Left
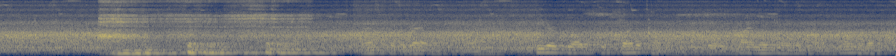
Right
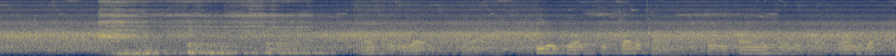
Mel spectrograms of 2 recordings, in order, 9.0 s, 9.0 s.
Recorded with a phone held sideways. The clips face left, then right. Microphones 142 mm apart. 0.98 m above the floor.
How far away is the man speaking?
About 1.8 m.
